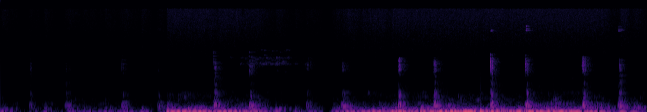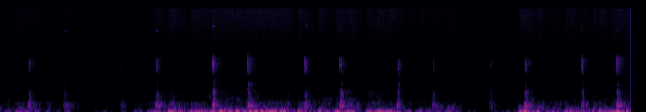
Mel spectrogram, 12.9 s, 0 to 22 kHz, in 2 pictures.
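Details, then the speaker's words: Heart of a patient with shortness of breath in a heart failure case: a rapid galloping rhythm with a soft, low extra sound after S2, a third heart sound (S3) from rapid early diastolic ventricular filling. No other murmurs. "un tercer sonido denominado S3 este sonido es distintivo y se produce en el periodo temprano de la diástole ventricular cuando el ventrículo se llena de sangre el S3 es causado por el flujo rápido de sangre desde las aurículas hacia los ventrículos durante la fase de llenado ventricular"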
